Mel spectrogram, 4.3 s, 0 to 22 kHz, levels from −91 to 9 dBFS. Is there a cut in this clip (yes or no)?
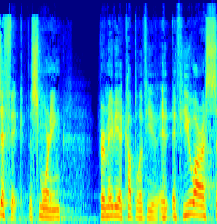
no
